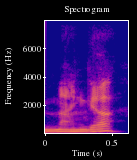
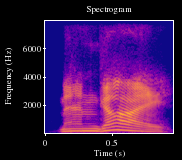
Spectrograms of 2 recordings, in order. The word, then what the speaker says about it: Mangai: it wrong forever Mike the thing you're not pronouncing wrong is manga because we're not saying manga or Manga we're saying mangai tonight right so the name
